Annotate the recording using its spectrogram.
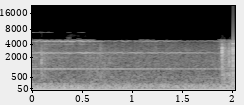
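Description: A doorbell sound effect in an old radio drama: its faint steady ringing tone hangs on over the recording's hiss and hum, and a couple of sharp clicks come near the end.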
